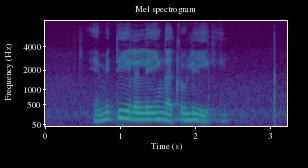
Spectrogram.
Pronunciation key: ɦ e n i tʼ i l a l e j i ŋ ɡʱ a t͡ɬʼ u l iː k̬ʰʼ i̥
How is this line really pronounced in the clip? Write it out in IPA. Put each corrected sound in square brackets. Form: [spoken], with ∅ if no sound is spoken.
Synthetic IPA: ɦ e [m] i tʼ i l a l e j i ŋ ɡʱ a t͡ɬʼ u l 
